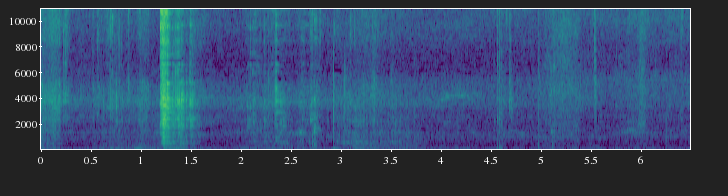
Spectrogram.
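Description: Small handling sounds while working on the motorcycle: one sharp, hard clink a little over a second in that rings briefly, then a few faint clicks.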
